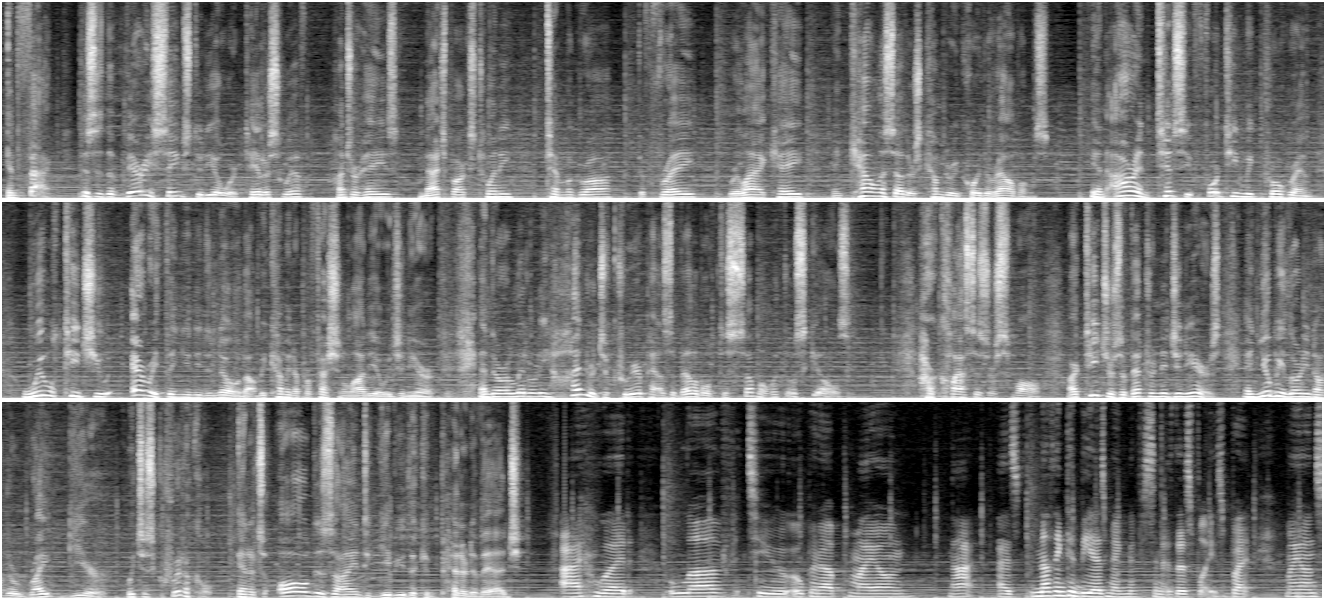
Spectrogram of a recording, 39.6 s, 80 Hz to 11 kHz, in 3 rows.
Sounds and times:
Speech: 0.0s - 21.6s, 22.4s - 39.6s
Music: 0.0s - 39.6s.

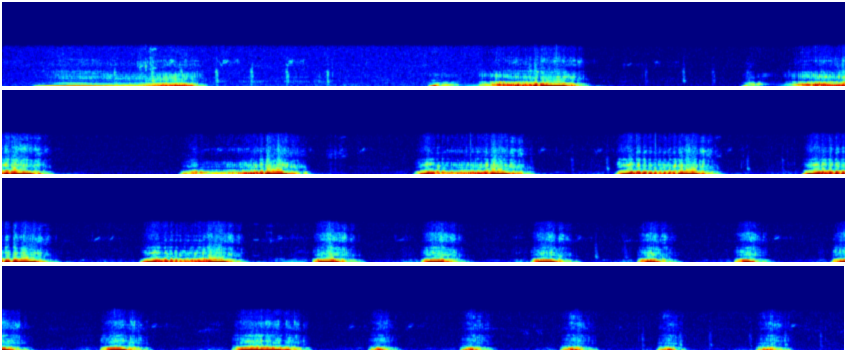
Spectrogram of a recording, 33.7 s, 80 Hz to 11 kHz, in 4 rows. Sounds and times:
Outside, rural or natural: 0.0s - 33.7s.

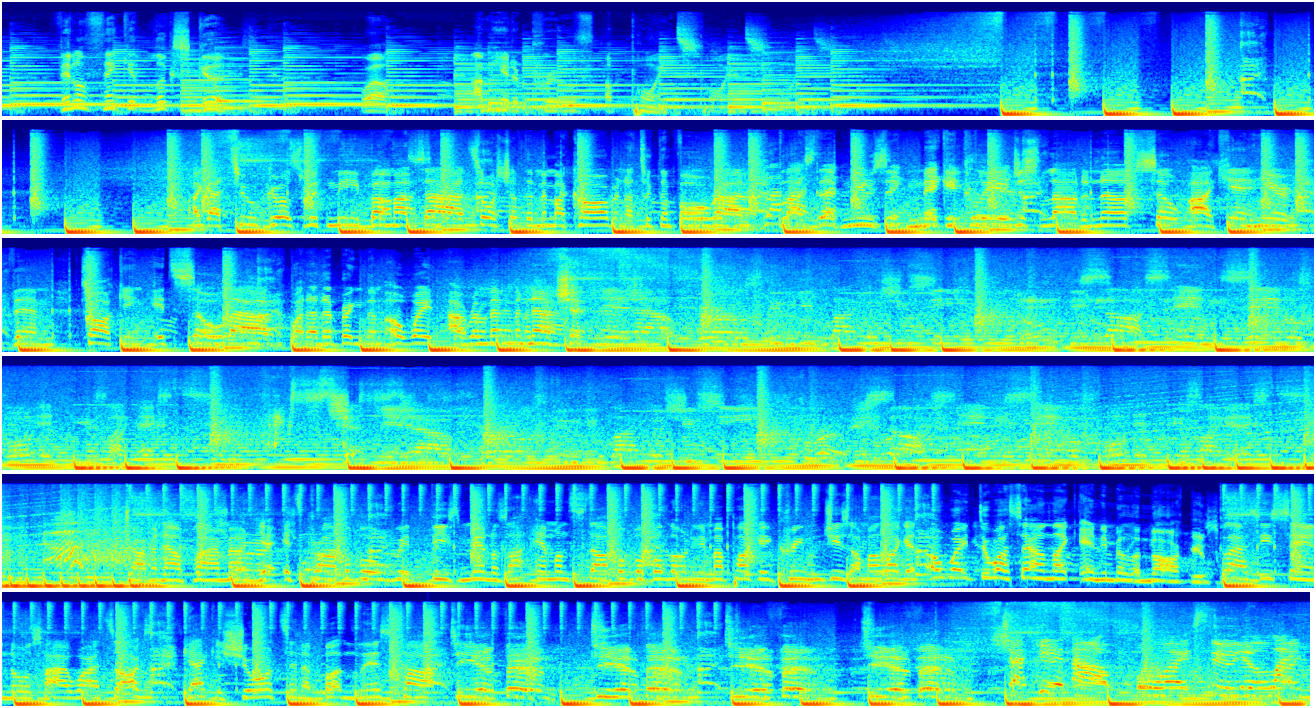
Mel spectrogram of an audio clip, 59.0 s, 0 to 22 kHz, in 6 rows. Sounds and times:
Music: 0.0s - 59.0s.

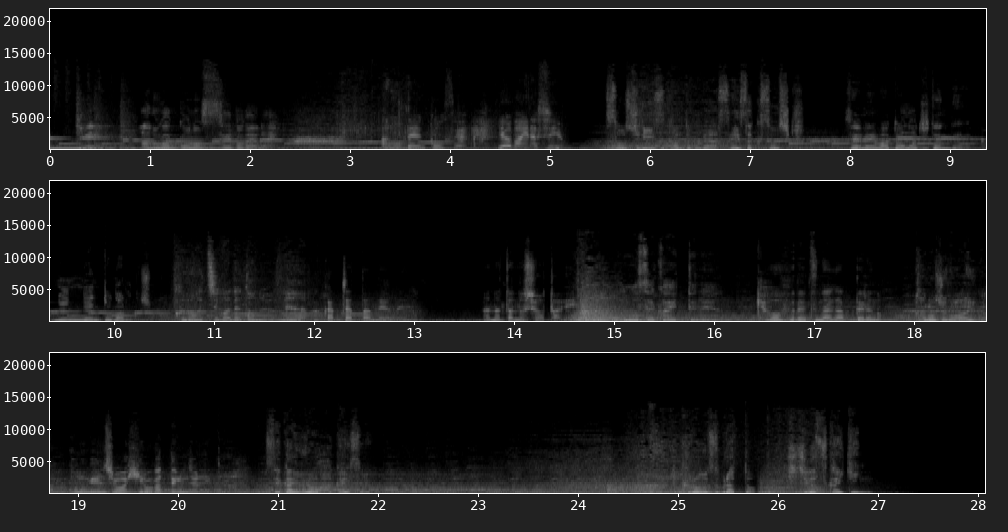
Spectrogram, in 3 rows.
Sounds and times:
Music: 0.0s - 13.2s, 14.6s - 27.0s.

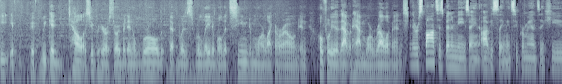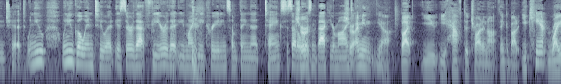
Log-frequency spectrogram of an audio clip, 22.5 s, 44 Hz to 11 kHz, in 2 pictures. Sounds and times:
Music: 0.0s - 6.8s
Inside, small room: 0.0s - 22.4s
Speech: 0.0s - 22.4s.

